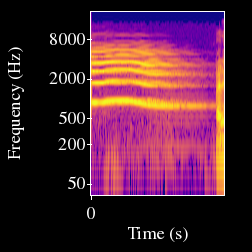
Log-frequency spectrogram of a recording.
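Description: Fender Stratocaster electric guitar sustaining a single high bent note. The pitch rises a little, then eases back down as the note fades out shortly before the end.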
